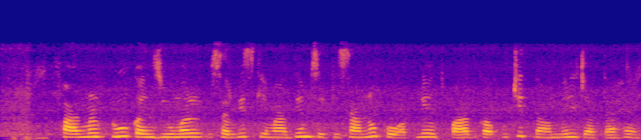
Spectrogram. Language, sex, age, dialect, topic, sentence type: Hindi, female, 25-30, Hindustani Malvi Khadi Boli, agriculture, statement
